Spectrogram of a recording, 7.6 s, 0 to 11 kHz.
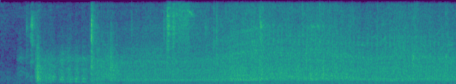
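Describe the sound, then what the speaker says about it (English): A tractor engine in Farming Simulator 17 cranks with a few sharp starter pulses, then settles into a steady, close mid-pitched running drone that holds evenly to the end, with no voices. "So a big tractor that will do this quite fast."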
